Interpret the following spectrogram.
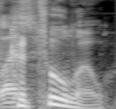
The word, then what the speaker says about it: Cthulhu: just so people know we're technically pronouncing it wrong I don't want anybody to get on us for it technically no what the was that apparently technically it is katulo two Loop there's a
